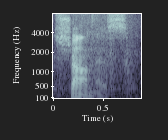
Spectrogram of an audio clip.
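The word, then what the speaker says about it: Seamus: is seus uh so it was sea M and so I was pronouncing it Shamus yeah that's Sheamus I see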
